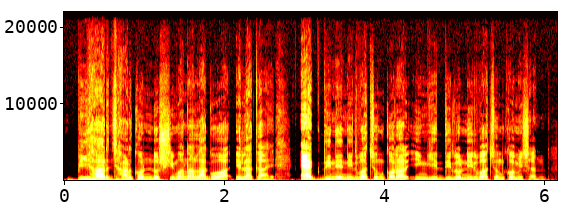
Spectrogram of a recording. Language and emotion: Bengali, neutral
